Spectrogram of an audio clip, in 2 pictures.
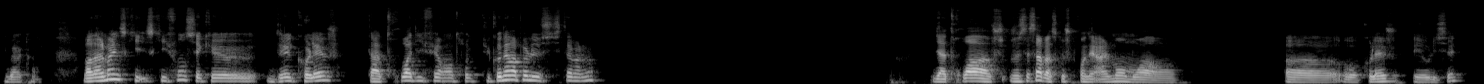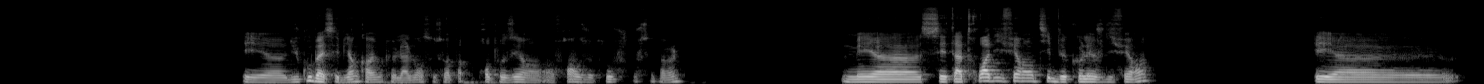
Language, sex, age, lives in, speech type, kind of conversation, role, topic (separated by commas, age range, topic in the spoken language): French, male, 25-29, United States, conversation, unstructured, none, As-tu déjà eu l’impression que le système freine tes ambitions ?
